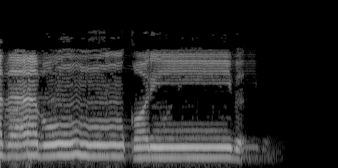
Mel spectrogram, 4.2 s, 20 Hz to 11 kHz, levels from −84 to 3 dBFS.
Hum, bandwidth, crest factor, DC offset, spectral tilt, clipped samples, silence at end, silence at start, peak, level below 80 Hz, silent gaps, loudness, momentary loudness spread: none; 6.6 kHz; 18 dB; under 0.1%; -6.5 dB/octave; under 0.1%; 1 s; 0 s; -12 dBFS; -68 dBFS; none; -29 LUFS; 6 LU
